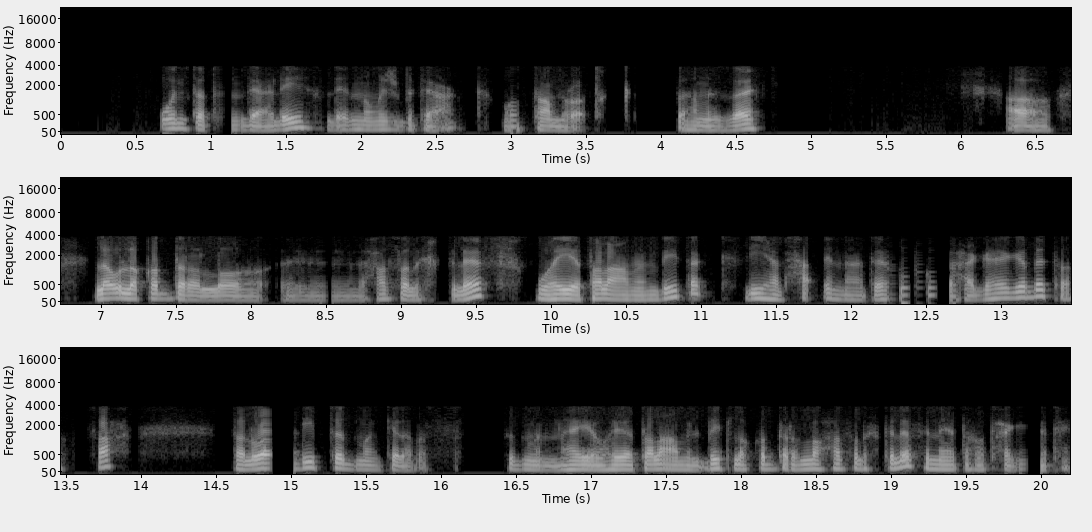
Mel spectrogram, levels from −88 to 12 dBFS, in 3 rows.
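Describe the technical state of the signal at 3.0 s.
From 3.0 to 3.04 s, about 40 ms of packet loss with pitch repetition (likely two 20 ms packets): the receiver loops the last pitch period, producing a brief buzzy, held tone rather than a silent gap.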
